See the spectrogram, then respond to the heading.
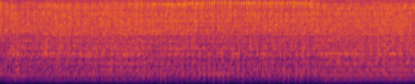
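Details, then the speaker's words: Snapper snowblower, first start after sitting a month: small single buzz, then beat turns uneven and lumpy with choke fully on; stumbling from over-choking. "so it was sitting for a month like this and you actually could hear it when it's all the way out it's starting to choke"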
